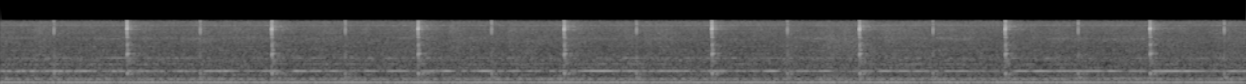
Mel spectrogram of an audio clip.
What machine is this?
valve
